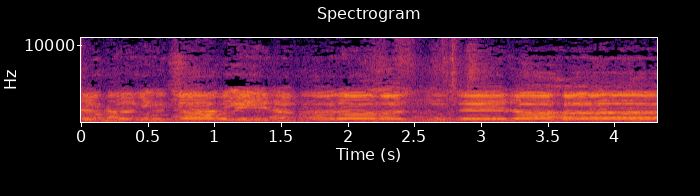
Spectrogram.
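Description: Men's voices chanting Vedic Sanskrit mantras in long, held tones, the recitation that accompanies putting on the sacred thread (yajñopavīta).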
